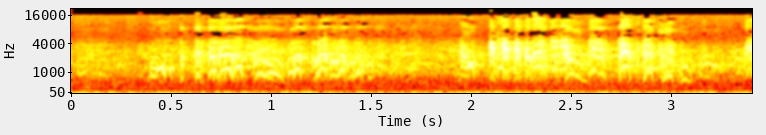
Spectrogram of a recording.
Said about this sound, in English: Thousands of leech storm petrels circle overhead, swooping and calling into the dark. … captured these sounds for his CD he calls ….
